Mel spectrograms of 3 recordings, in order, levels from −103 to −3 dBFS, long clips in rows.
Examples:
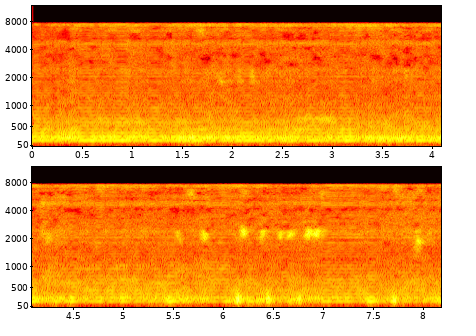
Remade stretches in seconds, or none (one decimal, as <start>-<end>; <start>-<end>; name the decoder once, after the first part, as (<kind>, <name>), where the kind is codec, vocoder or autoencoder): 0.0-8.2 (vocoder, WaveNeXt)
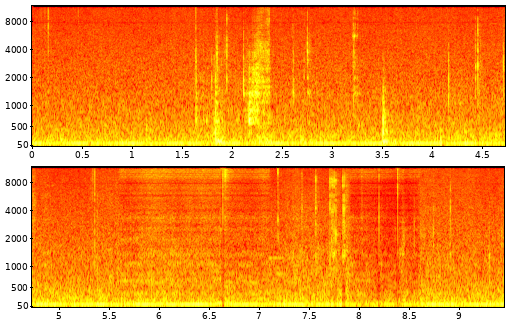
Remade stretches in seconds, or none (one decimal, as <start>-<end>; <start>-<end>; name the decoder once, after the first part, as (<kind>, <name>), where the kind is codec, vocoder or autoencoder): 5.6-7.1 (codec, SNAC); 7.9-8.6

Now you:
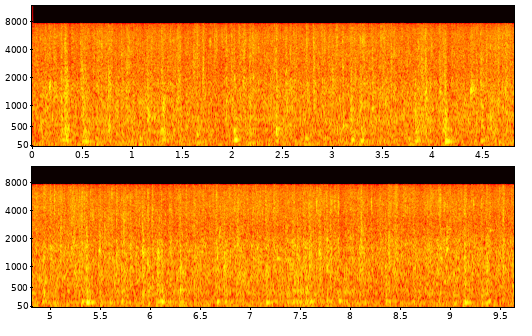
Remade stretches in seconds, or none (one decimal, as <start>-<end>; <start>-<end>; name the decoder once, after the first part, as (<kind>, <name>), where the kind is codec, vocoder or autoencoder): 4.5-5.1 (codec, DAC)

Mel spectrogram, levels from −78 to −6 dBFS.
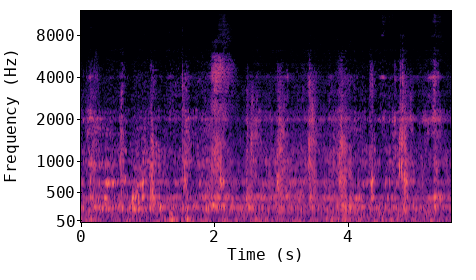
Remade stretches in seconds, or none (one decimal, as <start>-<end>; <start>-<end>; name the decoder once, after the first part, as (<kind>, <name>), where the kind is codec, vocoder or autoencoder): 1.9-4.1 (vocoder, Vocos); 4.8-5.6

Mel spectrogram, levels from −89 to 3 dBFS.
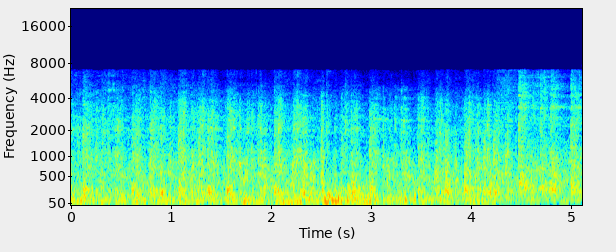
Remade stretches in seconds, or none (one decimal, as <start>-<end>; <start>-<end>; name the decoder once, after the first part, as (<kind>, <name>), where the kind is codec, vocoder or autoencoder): none

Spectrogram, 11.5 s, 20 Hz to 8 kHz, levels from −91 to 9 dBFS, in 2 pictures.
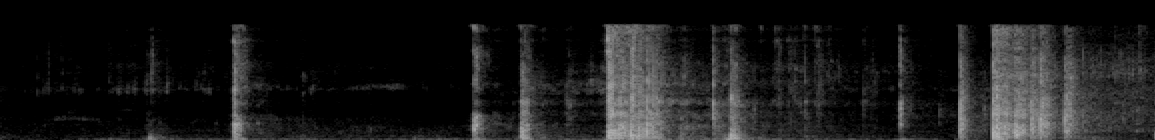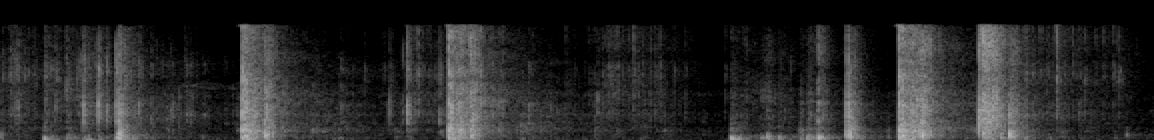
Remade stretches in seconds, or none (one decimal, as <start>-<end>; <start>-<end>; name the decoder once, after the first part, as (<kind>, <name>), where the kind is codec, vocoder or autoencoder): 0.4-4.7 (vocoder, HiFi-GAN)

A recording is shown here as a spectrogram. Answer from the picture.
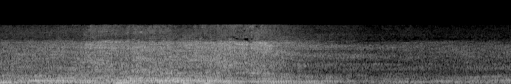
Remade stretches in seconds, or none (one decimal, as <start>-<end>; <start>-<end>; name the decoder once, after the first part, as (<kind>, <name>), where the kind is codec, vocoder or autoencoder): none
